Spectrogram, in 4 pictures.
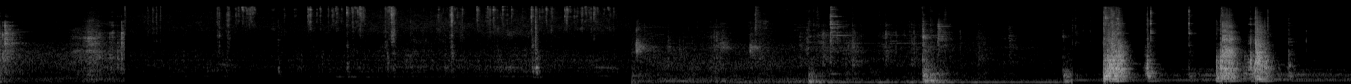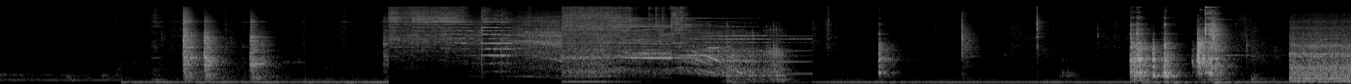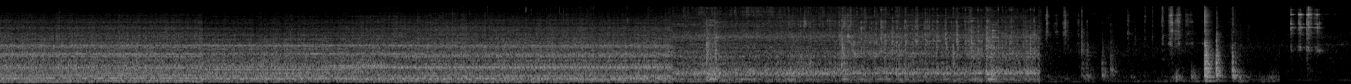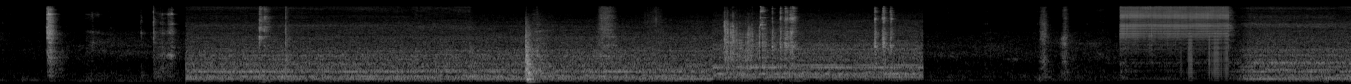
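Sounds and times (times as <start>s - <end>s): power tool running: 26.4s - 37.4s, 42.4s - 49.8s, 52.6s - 54.0s.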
